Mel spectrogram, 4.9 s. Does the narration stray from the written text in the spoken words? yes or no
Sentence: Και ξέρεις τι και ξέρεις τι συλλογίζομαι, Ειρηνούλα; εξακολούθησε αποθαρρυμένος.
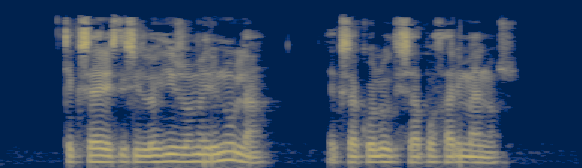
yes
